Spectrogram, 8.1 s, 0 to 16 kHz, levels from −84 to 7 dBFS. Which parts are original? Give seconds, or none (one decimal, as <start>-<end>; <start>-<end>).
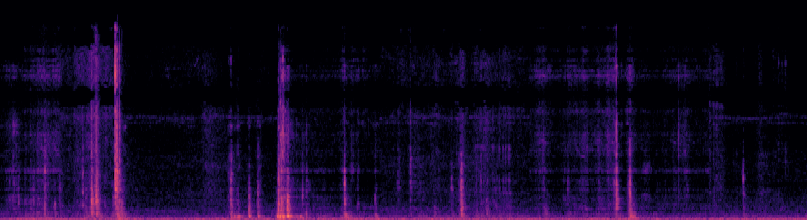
0.6-2.8; 3.8-5.3; 7.1-8.1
